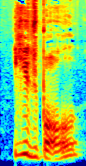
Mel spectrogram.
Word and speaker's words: IJBOL: So now the internet wants to revitalize laughing online, apparently, with a new term, IJBOL, pronounced IJBOL, according to this article.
